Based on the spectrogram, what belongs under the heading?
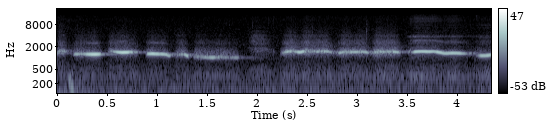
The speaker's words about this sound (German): Die Lippen werden befeuchtet, dann ist mit dem Pfeifen leichter, ich weiß.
